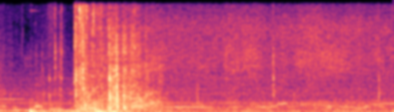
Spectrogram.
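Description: A zipline whirs as a character slides along it.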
